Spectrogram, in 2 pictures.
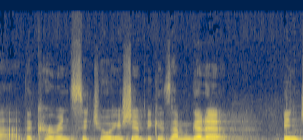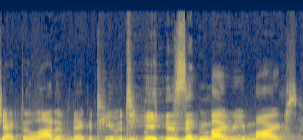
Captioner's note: chuckles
